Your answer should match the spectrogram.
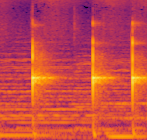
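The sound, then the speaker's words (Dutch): Three crisp claves strikes, alone, with one stick held in a cupped left hand and struck with the other. Each is a bright wooden click with a short ringing pitch; the second and third come closer together than the first two. “Ik maak een kommetje van mijn linkerhand en met de andere sla ik dus op het stokje.”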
